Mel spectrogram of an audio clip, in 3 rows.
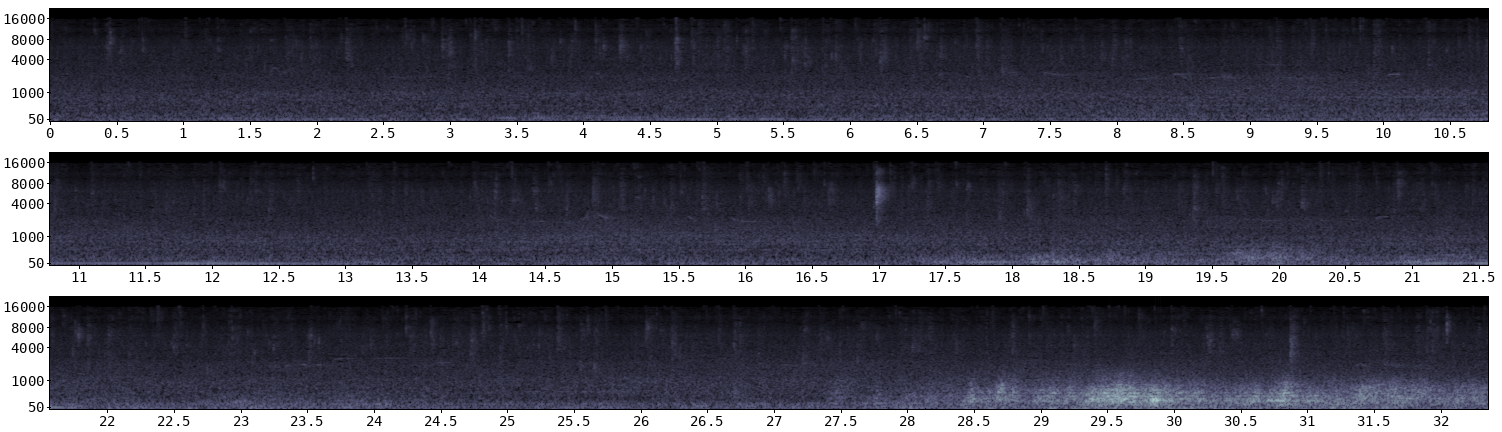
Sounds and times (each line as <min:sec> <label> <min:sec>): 0:00.0 rain 0:32.3
0:17.4 thunder 0:22.3
0:27.4 thunder 0:32.3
